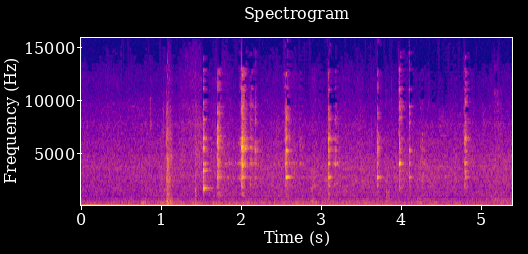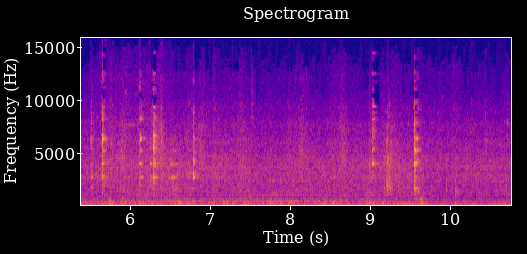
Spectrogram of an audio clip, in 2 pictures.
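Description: A train's wheels click and rattle over rail joints.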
